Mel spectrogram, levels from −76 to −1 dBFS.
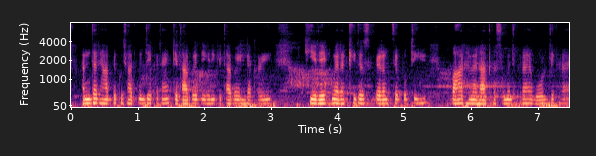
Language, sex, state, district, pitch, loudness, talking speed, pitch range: Hindi, male, Bihar, Lakhisarai, 140 Hz, -17 LUFS, 290 wpm, 130-145 Hz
